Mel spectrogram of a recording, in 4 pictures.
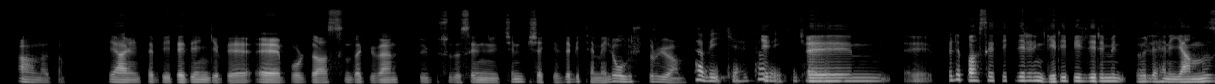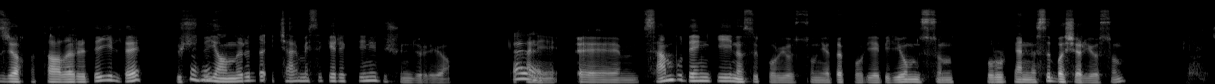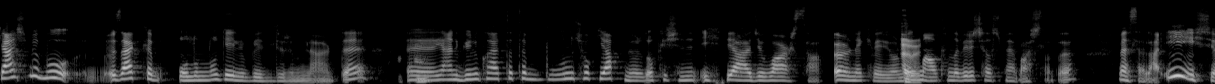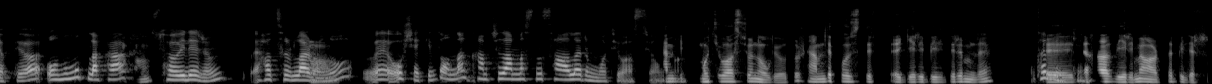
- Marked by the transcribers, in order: other background noise
- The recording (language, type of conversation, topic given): Turkish, podcast, Geri bildirim verirken nelere dikkat edersin?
